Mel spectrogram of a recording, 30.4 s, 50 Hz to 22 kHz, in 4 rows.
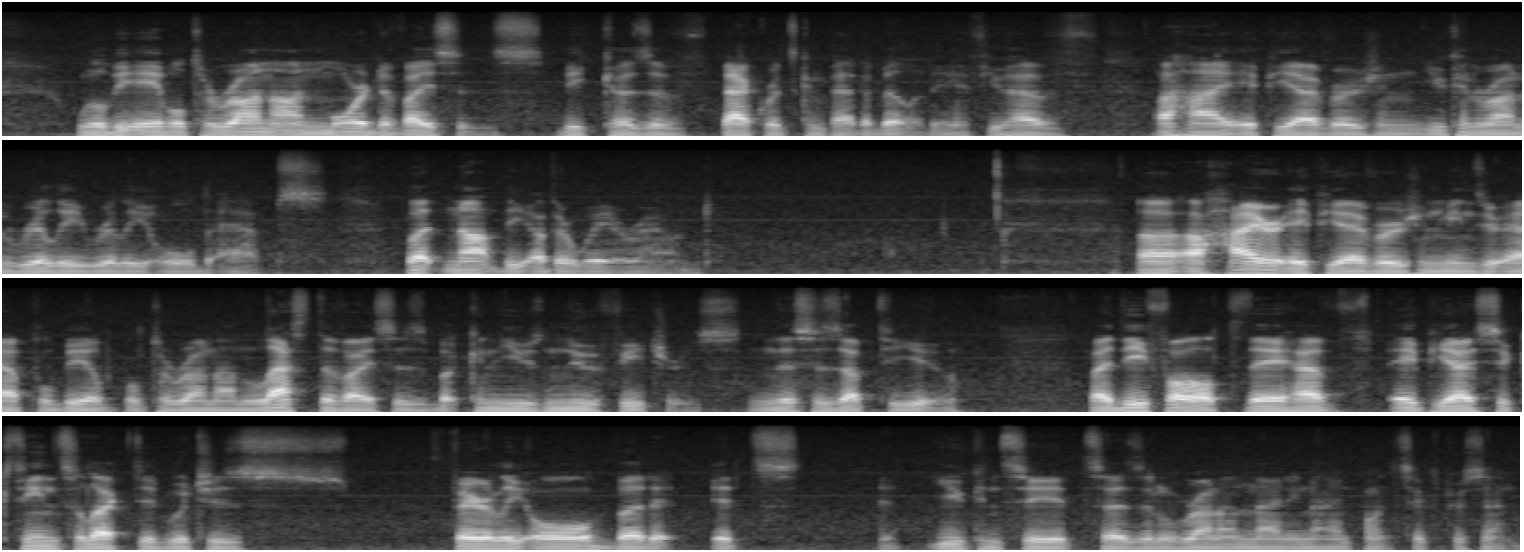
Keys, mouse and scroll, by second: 20.4 click, 21.9 click.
